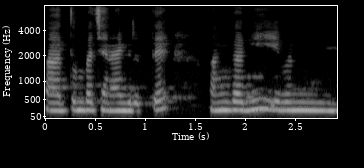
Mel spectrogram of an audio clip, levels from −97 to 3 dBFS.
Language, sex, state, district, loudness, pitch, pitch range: Kannada, female, Karnataka, Chamarajanagar, -39 LUFS, 220 Hz, 210-230 Hz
